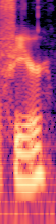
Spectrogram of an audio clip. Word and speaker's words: Phere: I'm going to start a sound thing that's called Fear, but it's spelled P-H-E-R-E. – Okay. It's basically like sphere, but without the S.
